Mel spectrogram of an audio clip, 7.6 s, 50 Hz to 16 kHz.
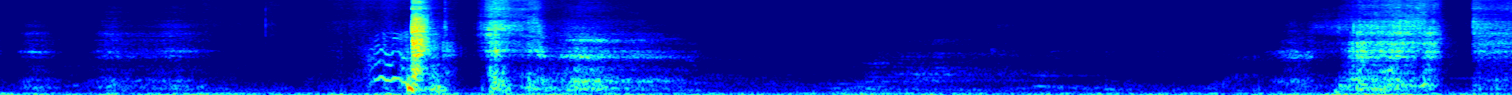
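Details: Part 1 of a huge sneezing fit: two or three muffled, stifled sneeze bursts with quick breaths between, over low room hum; the person says they wish they'd let them out.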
